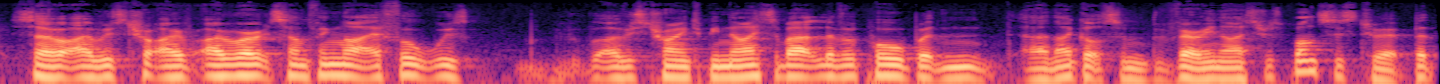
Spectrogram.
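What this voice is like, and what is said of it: English Estuary accent. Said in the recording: “my estuary accent”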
